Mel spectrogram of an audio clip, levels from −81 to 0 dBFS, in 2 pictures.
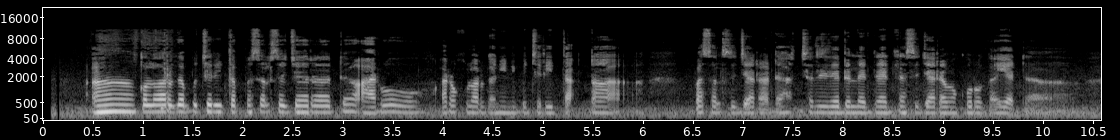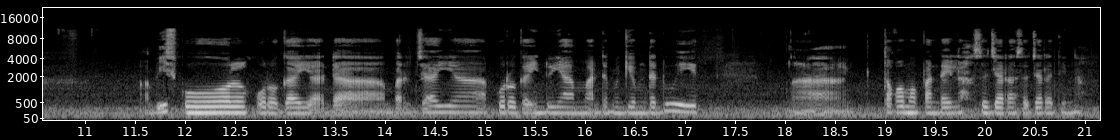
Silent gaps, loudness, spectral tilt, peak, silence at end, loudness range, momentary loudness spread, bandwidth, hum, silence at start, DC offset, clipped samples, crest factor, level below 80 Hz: none; -26 LUFS; -5 dB/octave; -8 dBFS; 0 s; 7 LU; 20 LU; 11.5 kHz; none; 0.1 s; under 0.1%; under 0.1%; 20 dB; -56 dBFS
